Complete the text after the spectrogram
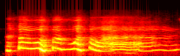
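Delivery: high, loud wah wah wail; mock wailing. A narrator's reading. Little Beaver wailing alone by the pond, high mock cry. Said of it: "said Little Beaver".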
